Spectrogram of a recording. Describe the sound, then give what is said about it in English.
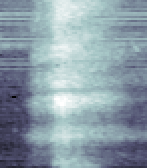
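A single deep inhale during a guided breathing exercise: a soft, airy rush swells to a peak and then tapers off over about a second, quiet and alone. “Take a deep breath in.”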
